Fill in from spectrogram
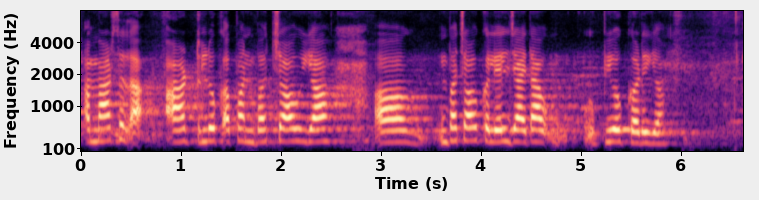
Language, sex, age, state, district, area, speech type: Maithili, female, 18-30, Bihar, Darbhanga, rural, spontaneous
